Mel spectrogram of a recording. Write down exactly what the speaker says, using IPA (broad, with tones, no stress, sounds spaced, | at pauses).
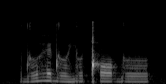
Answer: d ɤː˩˥ ɦ ɛ˥ d ɤː˩ j ɤ˧ ǃʰ ɔː˧ ɡ ɤː˧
